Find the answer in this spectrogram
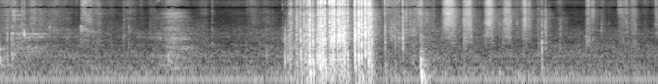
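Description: A deck of oracle cards being shuffled by hand: a quick, loud burst of shuffling about halfway through, lasting about a second, then a single tap and a few soft card ticks.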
